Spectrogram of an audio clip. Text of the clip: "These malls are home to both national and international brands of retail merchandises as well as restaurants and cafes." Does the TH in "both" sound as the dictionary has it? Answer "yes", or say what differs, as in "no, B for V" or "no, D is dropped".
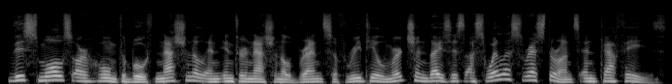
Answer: yes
